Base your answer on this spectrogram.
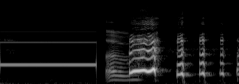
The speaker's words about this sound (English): I said my full legal name on the podcast. Can you bleep that, please? Would you like me to beep it out? Can you bleep that? Yes, I will.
